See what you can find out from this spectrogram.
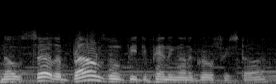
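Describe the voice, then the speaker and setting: A man at a fairly quick pace with very wide pitch swings, music in the background. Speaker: film narrator. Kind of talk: documentary narration.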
